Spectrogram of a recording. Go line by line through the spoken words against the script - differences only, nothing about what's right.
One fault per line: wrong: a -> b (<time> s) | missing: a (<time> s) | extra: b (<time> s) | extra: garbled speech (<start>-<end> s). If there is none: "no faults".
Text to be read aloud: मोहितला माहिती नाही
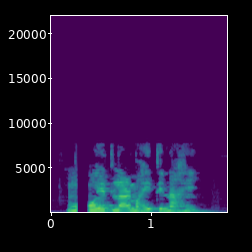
no faults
